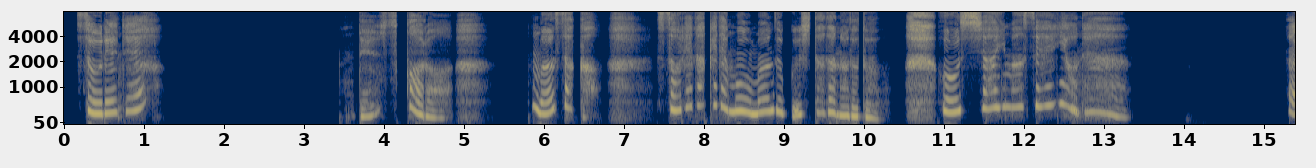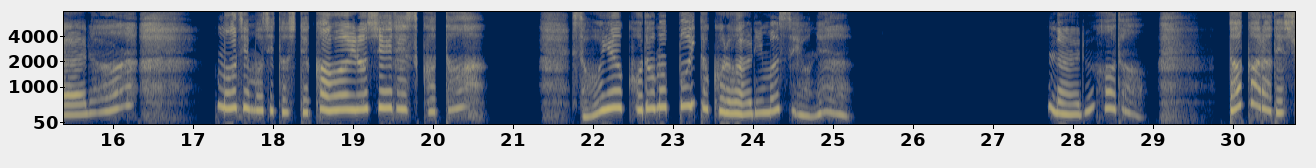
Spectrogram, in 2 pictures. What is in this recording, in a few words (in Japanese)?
Whisper むすめ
